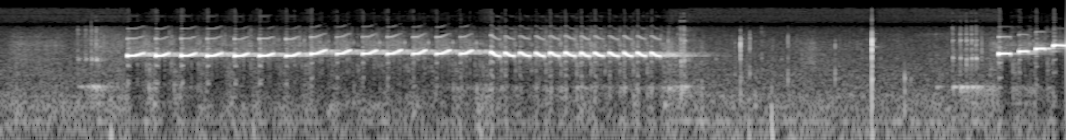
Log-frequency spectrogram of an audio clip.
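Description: French Bontems clockwork singing-bird automaton whistling its song through its bellows-blown whistle. Quick repeated chirps for about four seconds quicken into a fast trill, then stop. A sharp mechanical click sounds in the pause, and a new phrase of rising notes starts near the end.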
